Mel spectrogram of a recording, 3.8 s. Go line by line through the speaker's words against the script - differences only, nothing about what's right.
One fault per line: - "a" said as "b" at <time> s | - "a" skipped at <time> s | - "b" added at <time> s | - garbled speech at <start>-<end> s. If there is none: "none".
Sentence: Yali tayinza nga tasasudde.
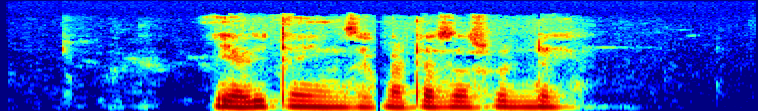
none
